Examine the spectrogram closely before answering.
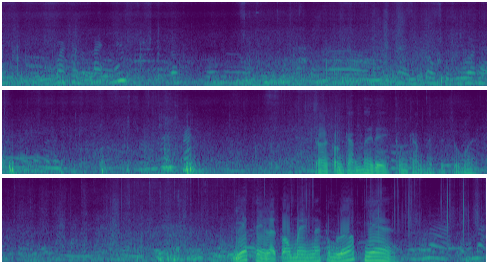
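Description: A young woman speaks warmly up close.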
